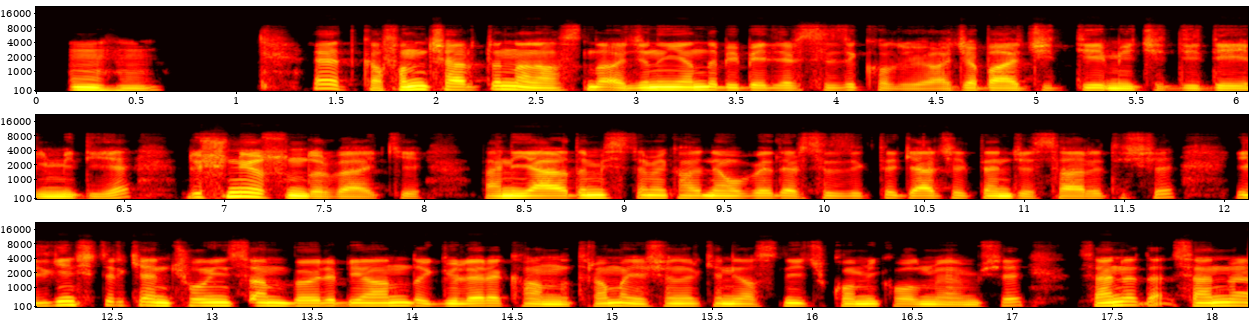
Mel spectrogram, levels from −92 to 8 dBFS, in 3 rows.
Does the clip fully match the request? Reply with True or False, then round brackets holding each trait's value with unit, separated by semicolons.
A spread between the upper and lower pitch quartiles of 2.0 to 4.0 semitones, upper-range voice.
False (3.3 semitones; 115 Hz)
